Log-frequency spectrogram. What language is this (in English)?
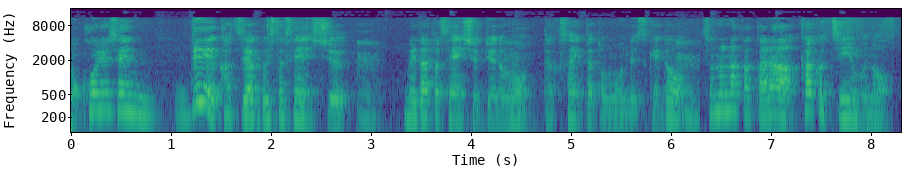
Japanese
